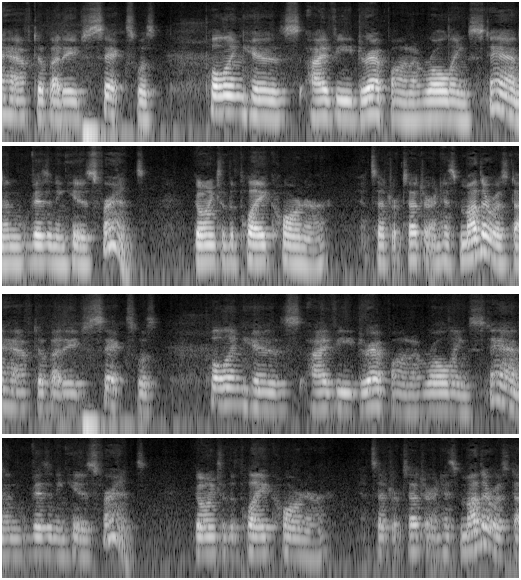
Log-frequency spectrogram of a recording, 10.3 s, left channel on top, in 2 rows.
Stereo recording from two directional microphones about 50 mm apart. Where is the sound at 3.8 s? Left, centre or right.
Centre.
